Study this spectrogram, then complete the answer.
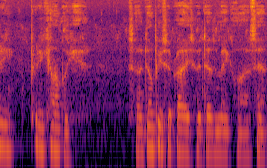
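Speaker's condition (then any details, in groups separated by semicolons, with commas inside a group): Parkinson's disease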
